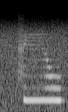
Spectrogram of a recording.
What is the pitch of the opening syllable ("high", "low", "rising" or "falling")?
high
